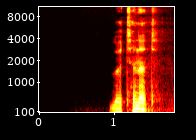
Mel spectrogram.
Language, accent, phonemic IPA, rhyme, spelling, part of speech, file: English, US, /l(j)uˈtɛn.ənt/, -ɛnənt, lieutenant, noun / adjective, En-lieutenant.oga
